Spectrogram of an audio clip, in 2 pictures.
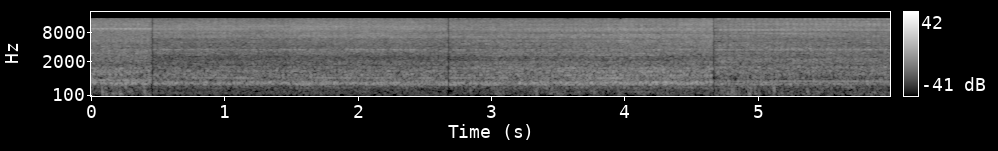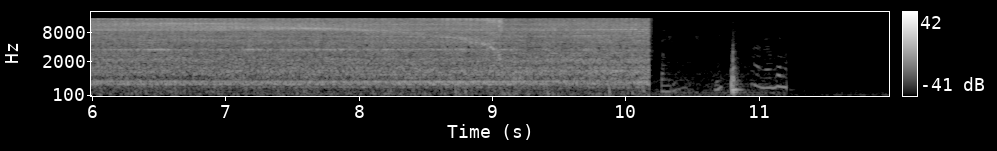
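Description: Band saw running and cutting through a wooden board along a curved line: a steady hiss with a faint whine under it. About ten seconds in it cuts off abruptly, leaving a brief short sound and then near silence.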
